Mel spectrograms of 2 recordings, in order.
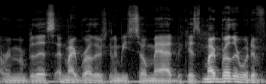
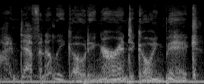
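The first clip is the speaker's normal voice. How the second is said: conspiratorial whisper into the mic; giggly prank whisper; 12 semitones higher, 8 dB quieter than usual. Real, not acted. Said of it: "whispering into the mic".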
